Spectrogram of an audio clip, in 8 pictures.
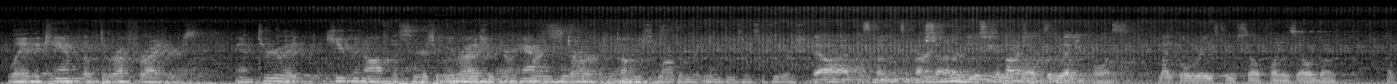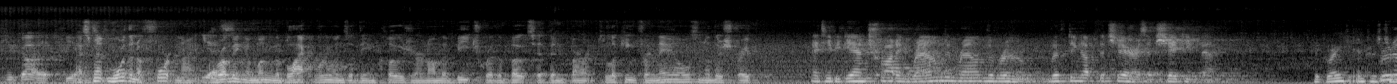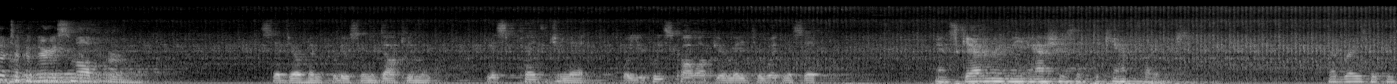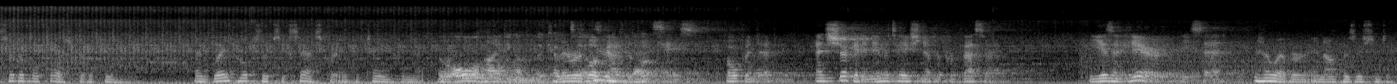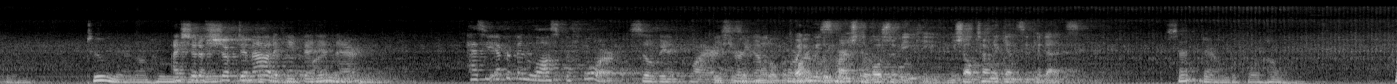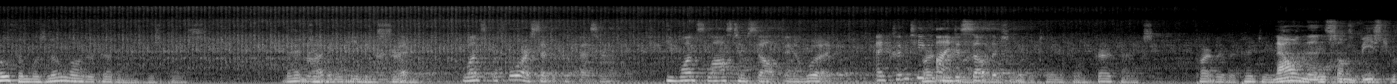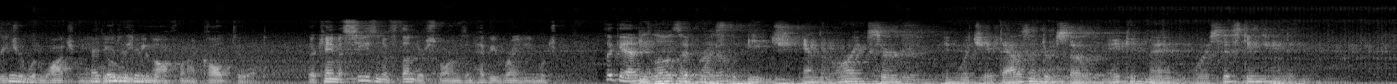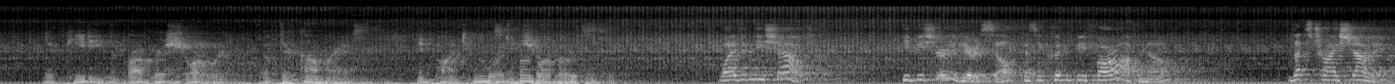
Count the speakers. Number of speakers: six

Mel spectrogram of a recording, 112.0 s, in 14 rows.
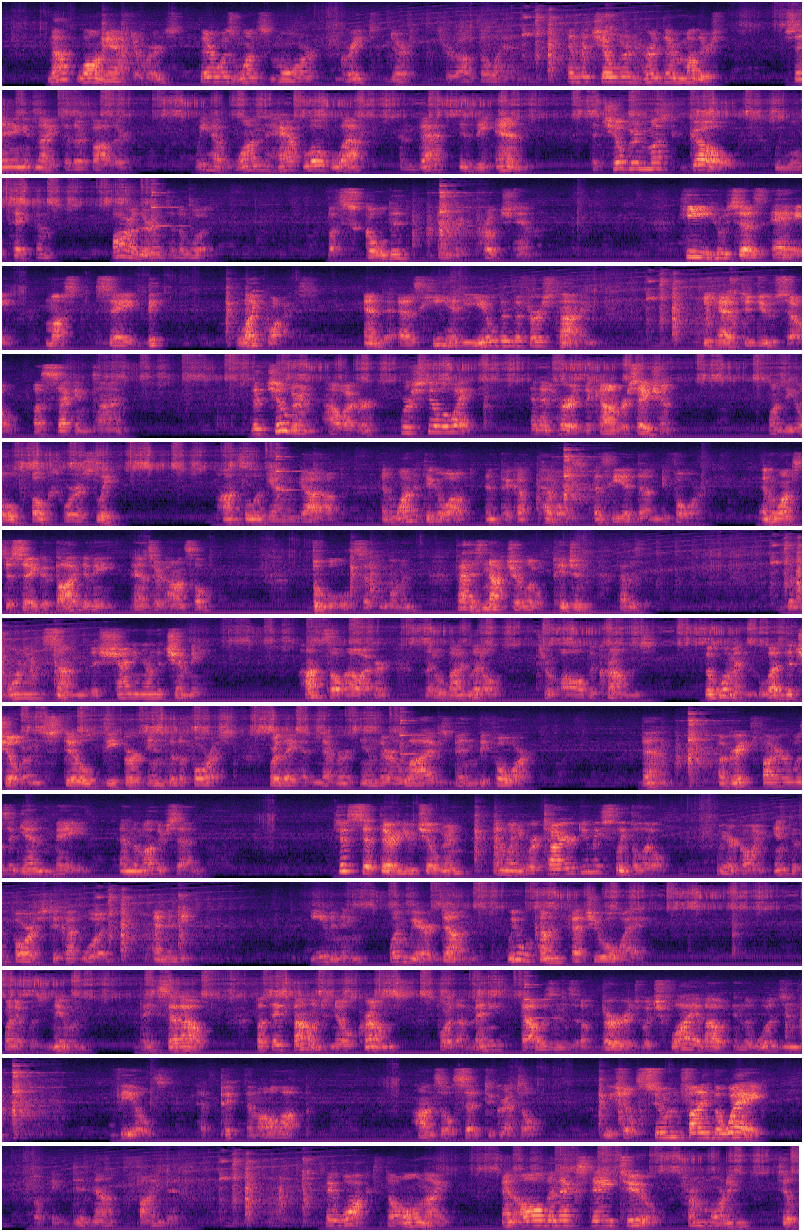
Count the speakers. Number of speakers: one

